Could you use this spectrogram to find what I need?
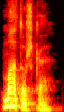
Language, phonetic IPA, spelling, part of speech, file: Russian, [ˈmatʊʂkə], матушка, noun, Ru-матушка.ogg
- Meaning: 1. mother, mum (parent) 2. mother (term of address)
